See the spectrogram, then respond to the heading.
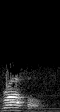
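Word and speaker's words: grapho (γράφω): So gramos comes from grapho. G-R-A-P-H-O. And it's a long O.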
